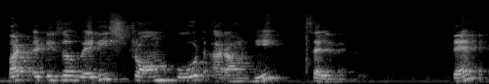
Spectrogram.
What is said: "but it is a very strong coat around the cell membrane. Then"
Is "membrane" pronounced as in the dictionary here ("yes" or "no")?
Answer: no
